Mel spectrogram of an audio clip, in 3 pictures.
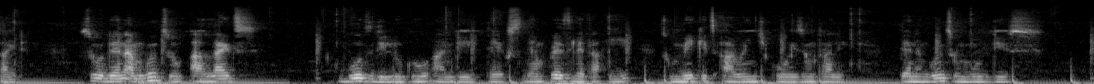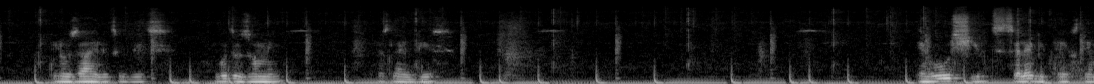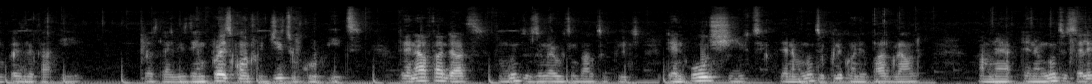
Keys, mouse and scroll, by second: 6.0 e, 22.2 shift+e, 24.7 ctrl+g, 27.1 shift+F4.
